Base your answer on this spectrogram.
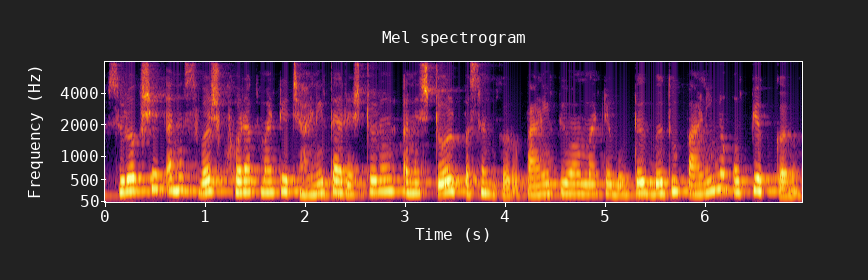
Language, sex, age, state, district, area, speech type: Gujarati, female, 18-30, Gujarat, Rajkot, rural, spontaneous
